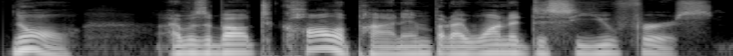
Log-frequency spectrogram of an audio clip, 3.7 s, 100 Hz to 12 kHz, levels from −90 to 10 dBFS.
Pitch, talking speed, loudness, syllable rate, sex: 130 Hz, 245 wpm, -19 LUFS, 5.7 syllables/s, male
